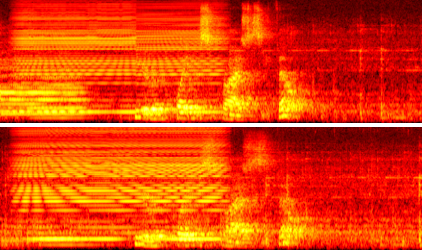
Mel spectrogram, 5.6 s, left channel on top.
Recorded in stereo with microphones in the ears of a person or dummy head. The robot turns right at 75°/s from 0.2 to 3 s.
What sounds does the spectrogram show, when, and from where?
1.8 s a man speaking: straight ahead, 1.9 m; by 4.0 s 90° left, 1.9 m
